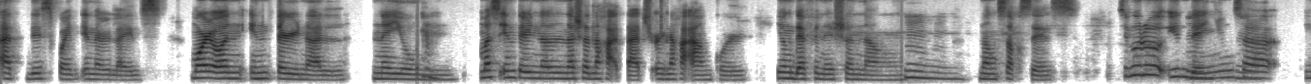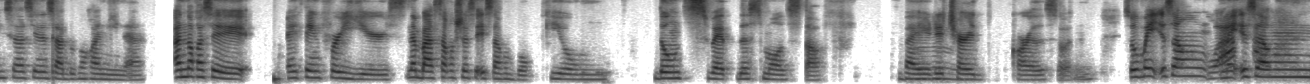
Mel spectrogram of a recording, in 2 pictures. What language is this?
Filipino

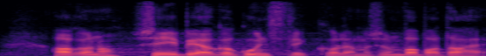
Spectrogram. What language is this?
Estonian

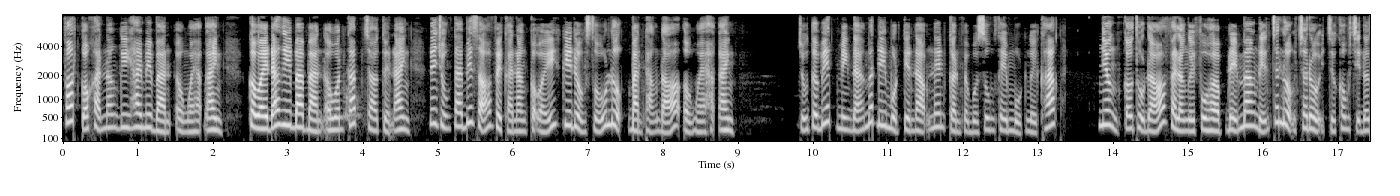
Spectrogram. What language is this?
Vietnamese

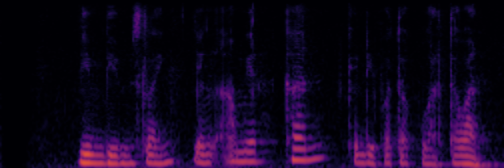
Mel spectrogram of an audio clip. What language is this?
Sundanese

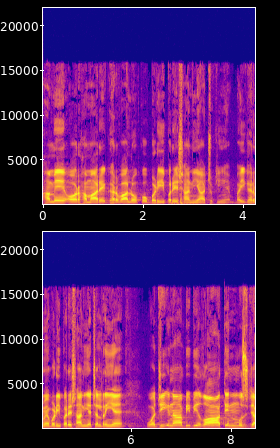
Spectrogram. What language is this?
Urdu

